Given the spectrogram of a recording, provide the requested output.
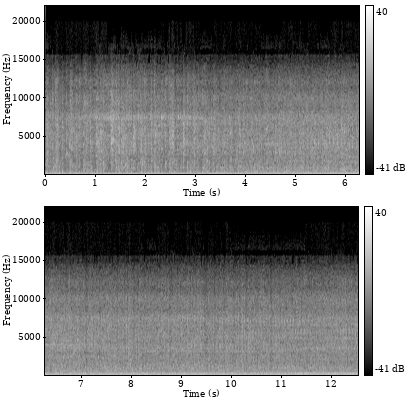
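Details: Fox-body Ford Mustang convertible with supercharger and rebuilt carburettor: loud heavy lumpy idle on choke with wandering rhythm; rough idle, owner suspects carburettor with something plugged in the mid-range circuit.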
